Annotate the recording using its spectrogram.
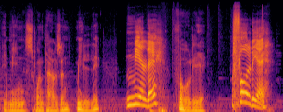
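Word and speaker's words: foglie: Folie. Folie. Folie is how you say. Folie is Italian for leaf. Or leaves, I should say.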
